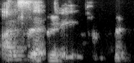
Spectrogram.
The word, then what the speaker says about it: Arcetri: And in terms of the visit to the Arcetri, Vincenzo, tell me if I'm pronouncing it correctly. The Arcetri Observatory.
